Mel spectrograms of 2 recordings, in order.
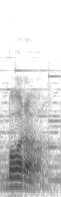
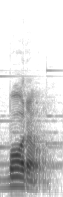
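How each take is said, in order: First: The middle consonant is a soft D-like flap. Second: The middle consonant is a soft D-like flap.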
